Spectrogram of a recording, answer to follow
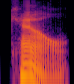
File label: "CAL", American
